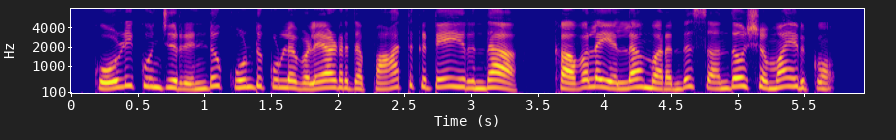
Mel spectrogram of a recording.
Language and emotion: Tamil, happy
